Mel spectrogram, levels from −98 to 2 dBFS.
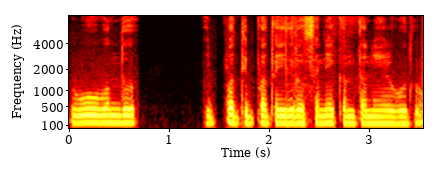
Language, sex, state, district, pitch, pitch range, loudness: Kannada, male, Karnataka, Koppal, 145 Hz, 135-150 Hz, -18 LUFS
